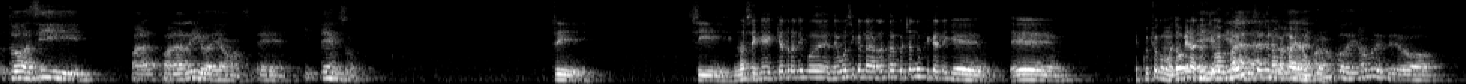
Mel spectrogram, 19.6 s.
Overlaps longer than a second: present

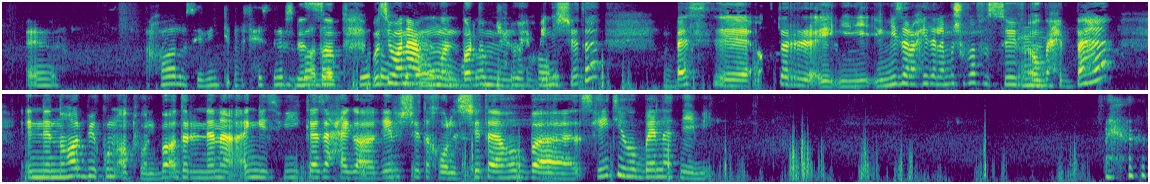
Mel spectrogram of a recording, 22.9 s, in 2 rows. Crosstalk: present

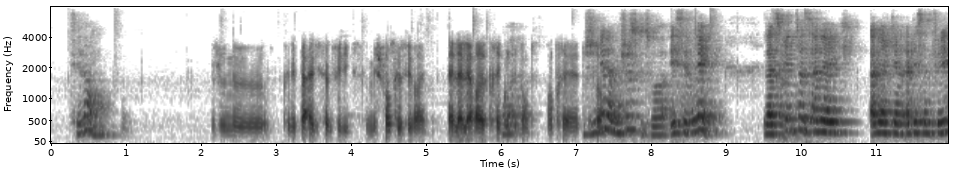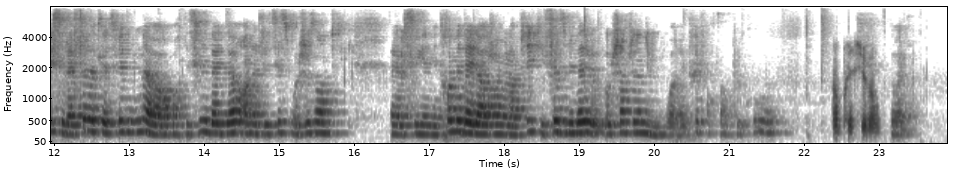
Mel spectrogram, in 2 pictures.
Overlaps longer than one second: none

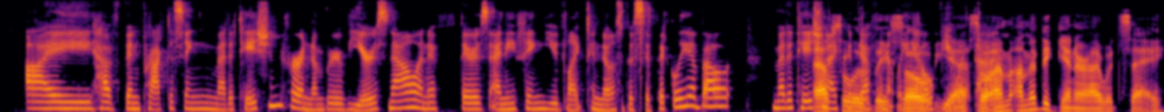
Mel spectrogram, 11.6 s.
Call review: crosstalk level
present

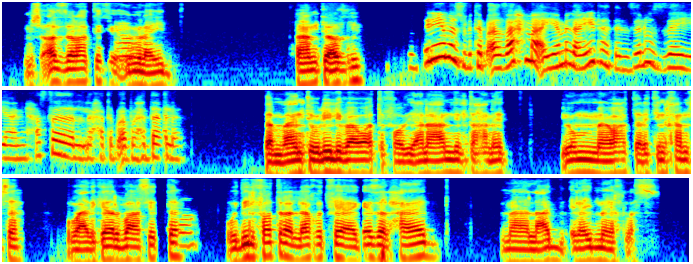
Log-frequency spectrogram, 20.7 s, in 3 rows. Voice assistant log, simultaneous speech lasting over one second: none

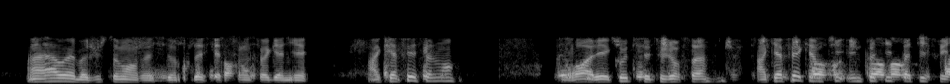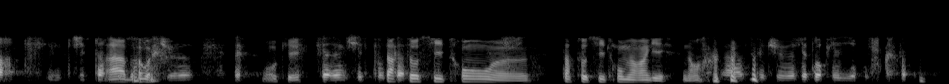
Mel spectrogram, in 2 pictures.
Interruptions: present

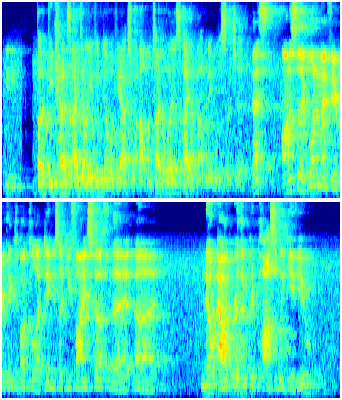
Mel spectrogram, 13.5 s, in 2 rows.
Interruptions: none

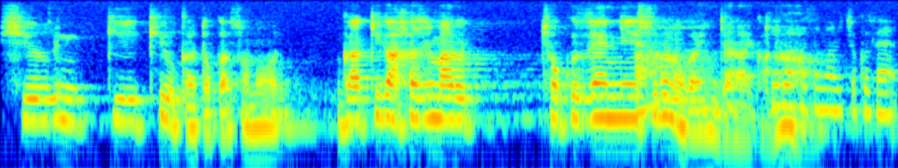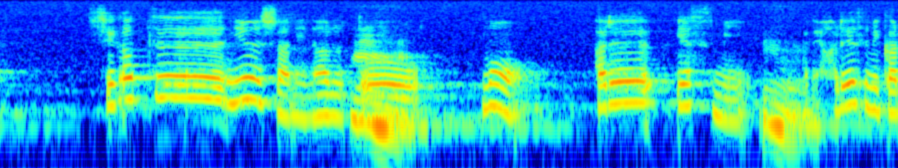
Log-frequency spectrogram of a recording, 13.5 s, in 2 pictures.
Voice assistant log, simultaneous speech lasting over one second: present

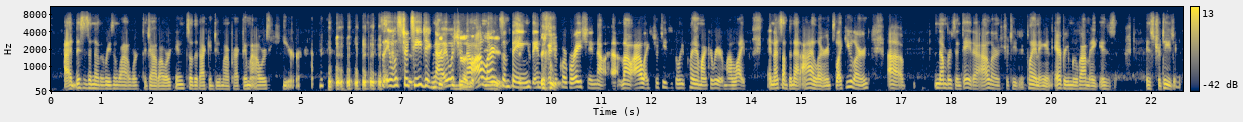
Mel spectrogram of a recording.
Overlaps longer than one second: present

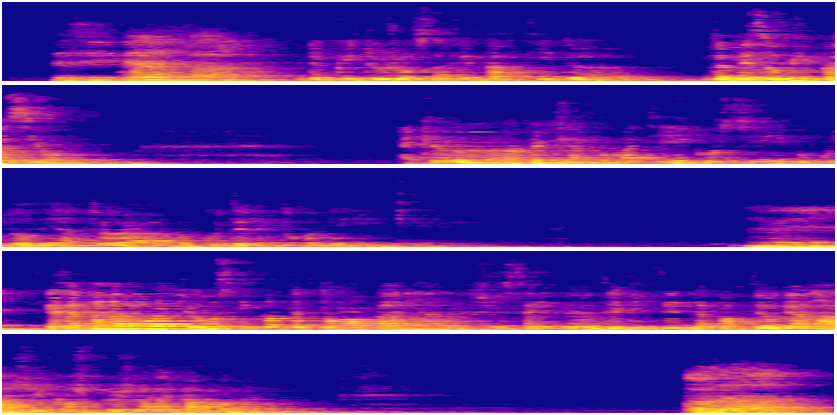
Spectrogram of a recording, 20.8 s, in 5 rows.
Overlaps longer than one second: none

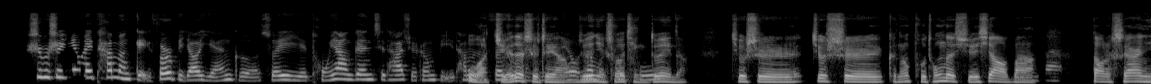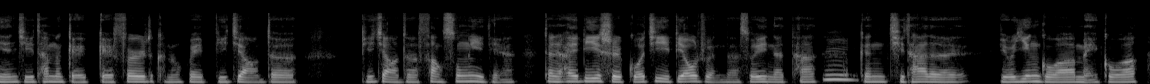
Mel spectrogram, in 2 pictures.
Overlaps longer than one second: present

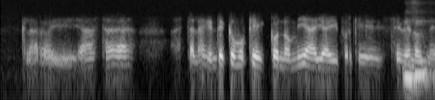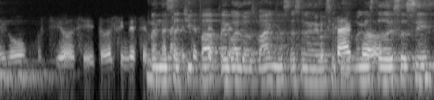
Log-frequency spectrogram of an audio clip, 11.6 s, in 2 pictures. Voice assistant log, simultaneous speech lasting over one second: present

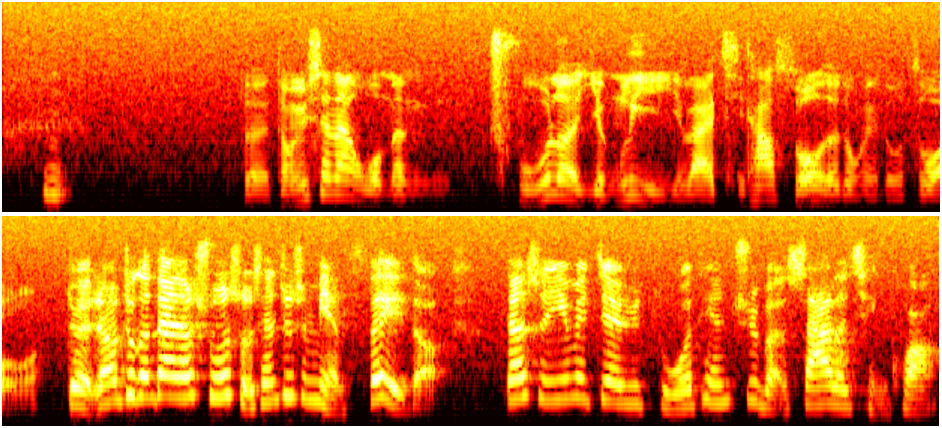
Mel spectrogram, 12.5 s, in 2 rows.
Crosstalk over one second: none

